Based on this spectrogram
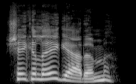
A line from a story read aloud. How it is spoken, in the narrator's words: a female voice behind them called out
